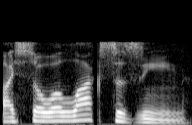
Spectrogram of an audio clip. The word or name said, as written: isoalloxazine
